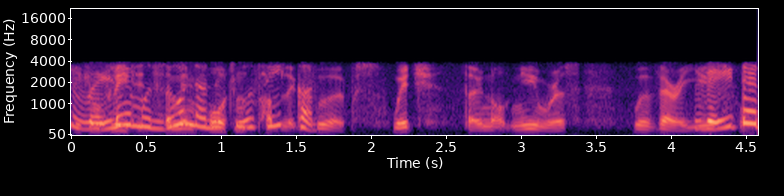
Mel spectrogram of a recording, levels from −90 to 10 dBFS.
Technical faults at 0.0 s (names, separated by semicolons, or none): none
